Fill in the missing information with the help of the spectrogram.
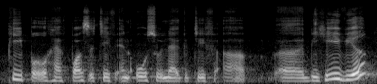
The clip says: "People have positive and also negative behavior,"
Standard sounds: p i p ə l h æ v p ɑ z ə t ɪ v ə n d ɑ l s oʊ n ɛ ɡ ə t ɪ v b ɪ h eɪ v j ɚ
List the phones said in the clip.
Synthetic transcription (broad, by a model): p i p ə l h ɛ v p ɑ z ə t ɪ v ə n ɑ l s oʊ n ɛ ɡ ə t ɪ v b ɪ h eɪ v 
